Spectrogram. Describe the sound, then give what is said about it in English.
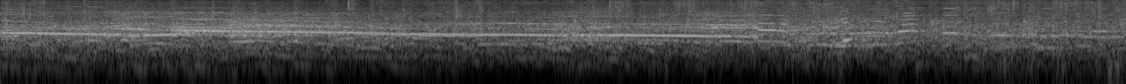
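A large stage-show audience rises to applaud in a steady, dense wash of clapping, with hurried running footsteps as two performers dripping in red paint wail, scream and run off stage, and excited voices mixed in throughout. “The audience rise to applaud.”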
